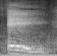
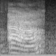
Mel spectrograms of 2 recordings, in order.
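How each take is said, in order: First: The vowel is the long a, as in cake. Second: The vowel is the short a, as in cat. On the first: The speaker calls it right. "Long A" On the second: The speaker calls it wrong. "Not A, like the shorts"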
